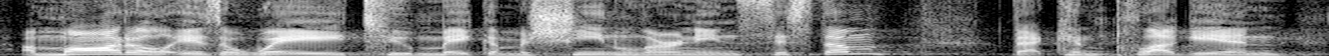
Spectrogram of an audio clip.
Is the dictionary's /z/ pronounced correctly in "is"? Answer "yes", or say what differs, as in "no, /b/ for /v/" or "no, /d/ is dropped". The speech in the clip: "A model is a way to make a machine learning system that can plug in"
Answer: yes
